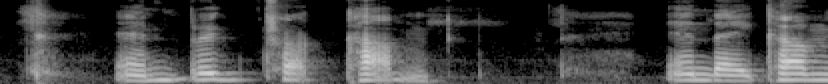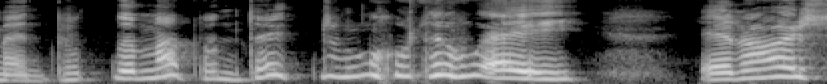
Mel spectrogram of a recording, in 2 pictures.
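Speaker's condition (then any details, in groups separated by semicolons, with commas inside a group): Cerebral palsy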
